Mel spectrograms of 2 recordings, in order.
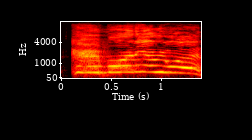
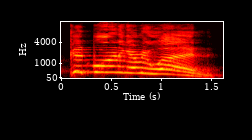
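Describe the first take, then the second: First: It is said with full, maximal energy. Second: It is said with moderate energy.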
